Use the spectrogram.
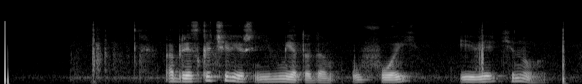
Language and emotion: Russian, neutral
